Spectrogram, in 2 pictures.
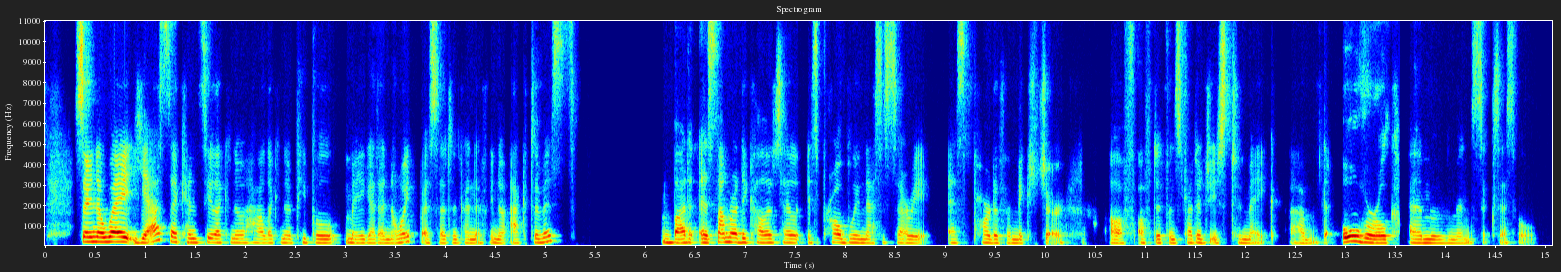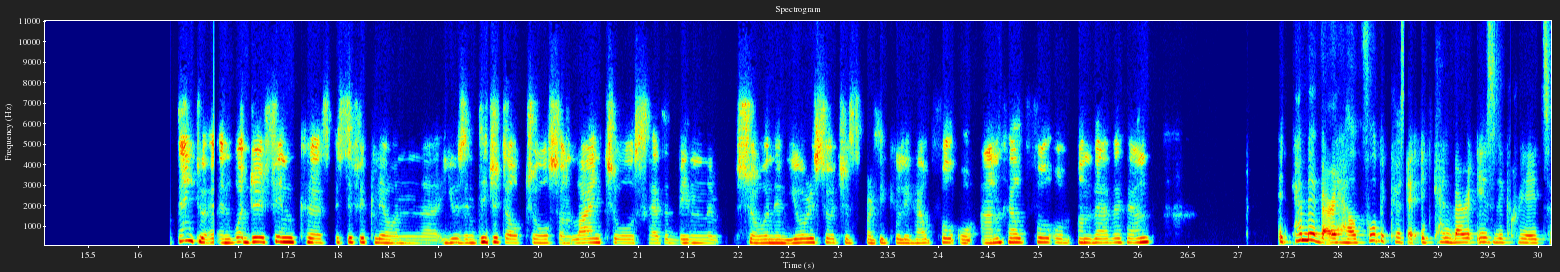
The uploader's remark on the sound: This is a recording of the webinar organised by the climate community 1.5° DAO.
